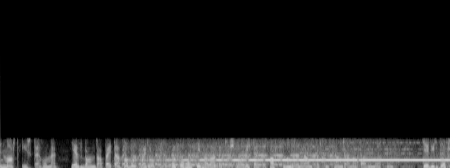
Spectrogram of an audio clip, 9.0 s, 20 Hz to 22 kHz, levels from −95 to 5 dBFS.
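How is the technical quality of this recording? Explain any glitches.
The recording has clear problems: two brief dropouts and a feedback howl that takes over from 2.29 s to the end. The band-limited mobile sound, with nothing above 4 kHz, comes from the AMR narrowband codec.

Lost AMR speech frames, at 0.76–0.83 s and 7.14–7.20 s: each gap fits a single 20 ms frame failing its checksum. The decoder fills in from the last good frame at falling gain, so you hear a short dip or warble. A spectrogram shows a brief smeared column; the waveform shows a small notch in amplitude.

Feedback howl, from 2.29 s onward: two devices in the same room joined the call, and the mic-to-speaker loop gains level on each trip. Around 1 kHz it builds into a tone up to about 4 dB above the speech, with the loop repeating roughly every third of a second. A spectrogram shows a bright horizontal band; the waveform envelope grows.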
